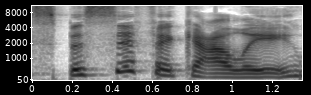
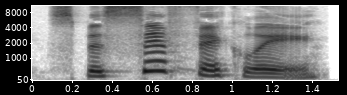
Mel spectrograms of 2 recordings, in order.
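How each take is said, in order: First: The vowel before the ly ending is kept. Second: The vowel before the ly ending is dropped. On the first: The speaker calls it wrong. "We don't say specifically" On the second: The speaker calls it right. "we're dropping that vowel before the ly"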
